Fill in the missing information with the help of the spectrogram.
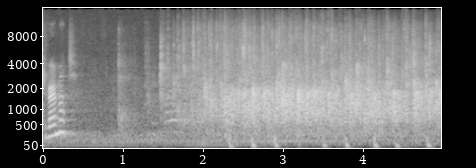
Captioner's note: audience applauding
